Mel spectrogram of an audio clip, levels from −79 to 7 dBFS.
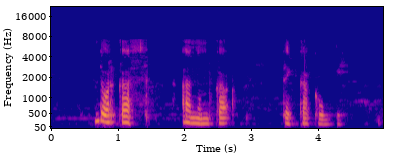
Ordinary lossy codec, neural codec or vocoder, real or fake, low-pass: MP3, 64 kbps; none; real; 7.2 kHz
